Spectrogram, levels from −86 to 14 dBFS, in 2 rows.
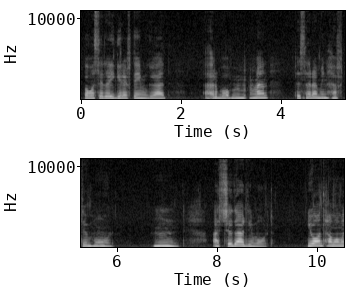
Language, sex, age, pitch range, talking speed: Persian, female, 10-29, 205-260 Hz, 95 wpm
